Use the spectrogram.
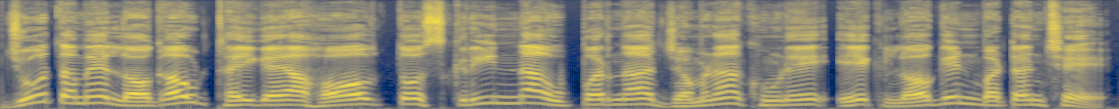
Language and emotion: Gujarati, neutral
